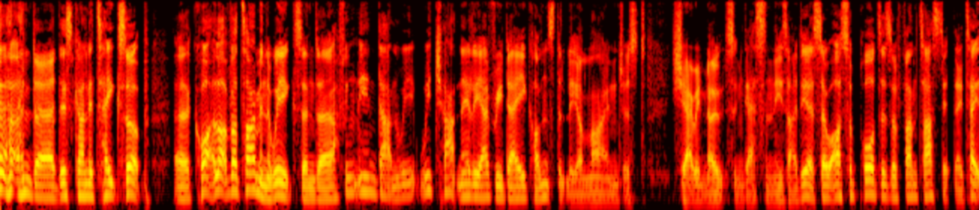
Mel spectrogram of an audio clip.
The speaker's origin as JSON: {"language": "English", "country": "United Kingdom", "said": "As a British guy, I'm just like, wow, because I've never seen a pistol or touched one or anything like that."}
